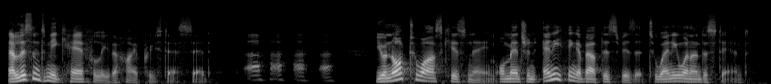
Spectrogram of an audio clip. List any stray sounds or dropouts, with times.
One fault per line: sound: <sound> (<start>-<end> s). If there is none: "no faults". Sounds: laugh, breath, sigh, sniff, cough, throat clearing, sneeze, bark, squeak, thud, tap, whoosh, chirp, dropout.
sound: laugh (2.4-3.4 s)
